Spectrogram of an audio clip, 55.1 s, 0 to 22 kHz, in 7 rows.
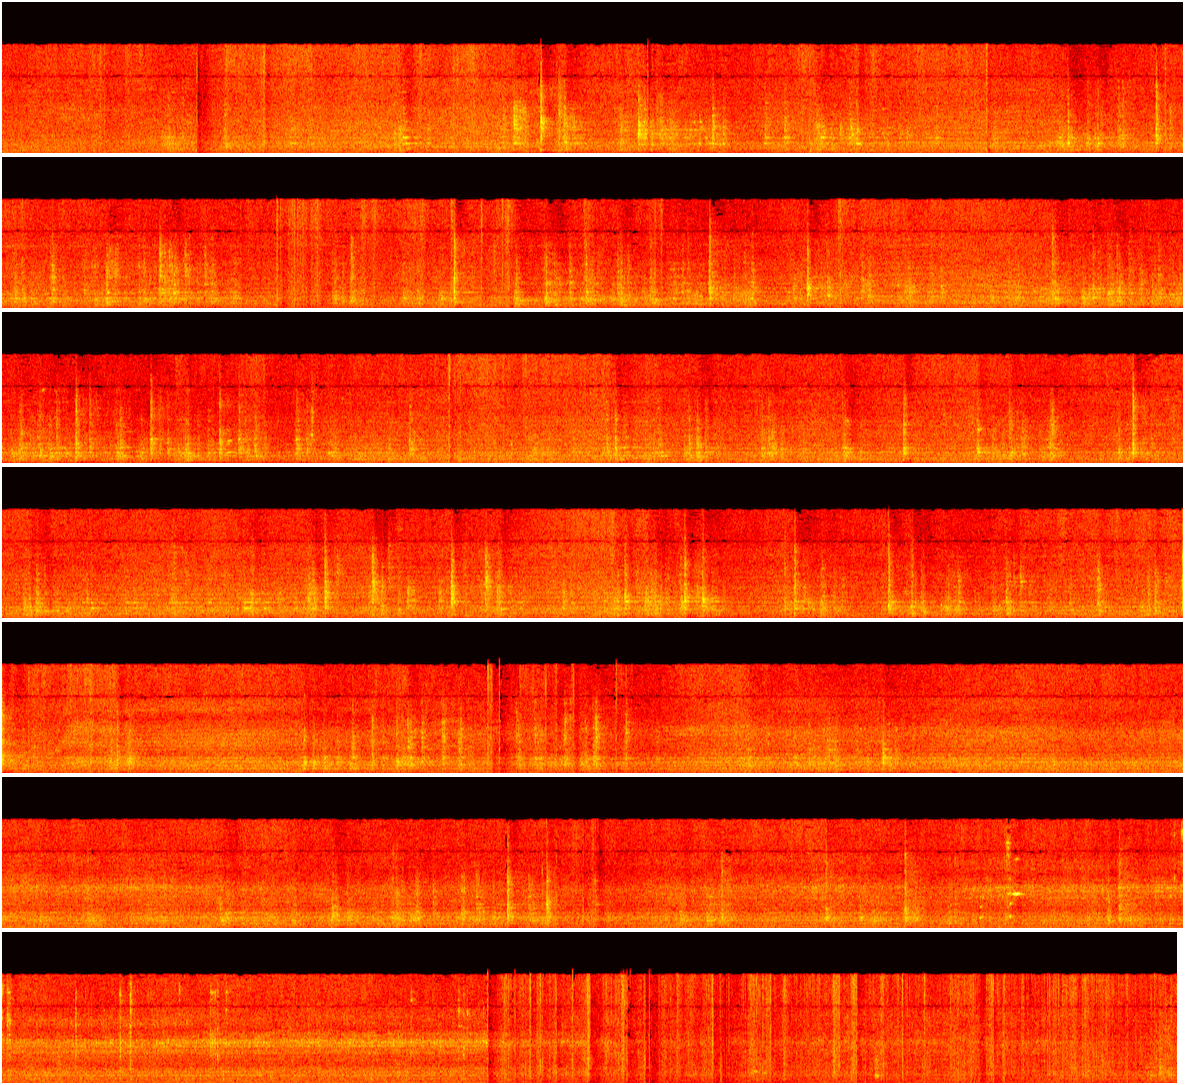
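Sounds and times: excavator diesel engine running: 0.0 - 55.0
metallic clanks and knocks: 1.0 - 18.7.

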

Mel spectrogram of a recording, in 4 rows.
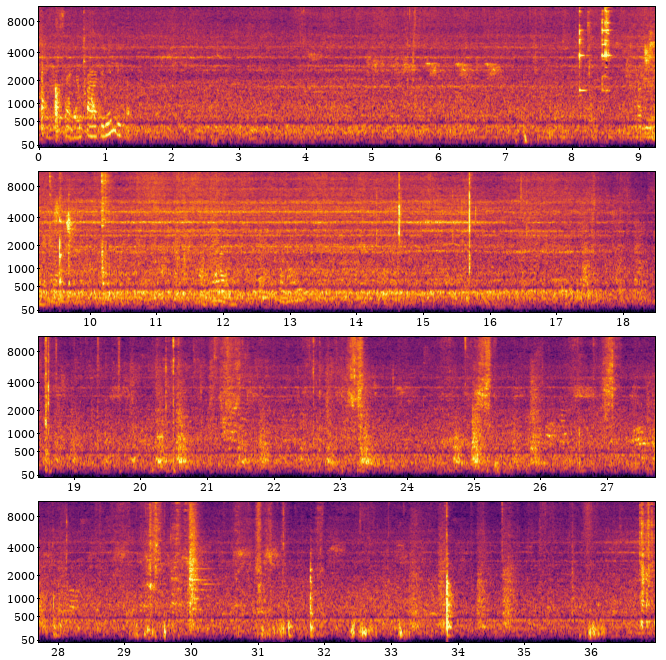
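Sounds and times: broth boiling and bubbling: 0.0 - 30.7
kitchen utensils clinking: 8.1 - 10.4, 29.8 - 30.4.

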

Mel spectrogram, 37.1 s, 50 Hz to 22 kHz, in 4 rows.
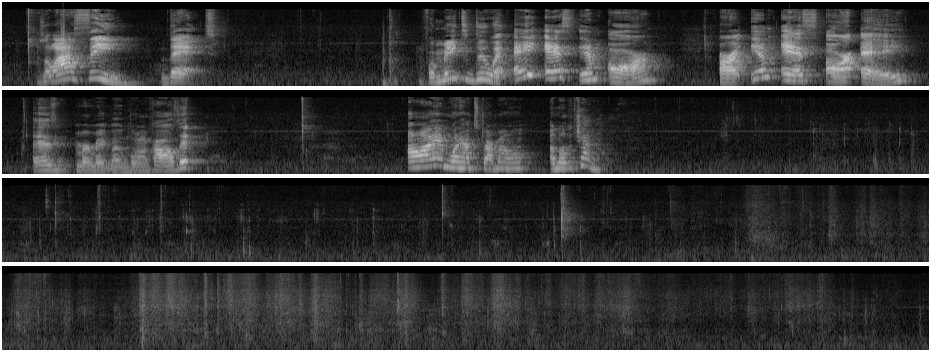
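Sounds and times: chewing and mouth sounds: 15.7 - 27.9
wet clicks and smacks: 24.1 - 24.4.

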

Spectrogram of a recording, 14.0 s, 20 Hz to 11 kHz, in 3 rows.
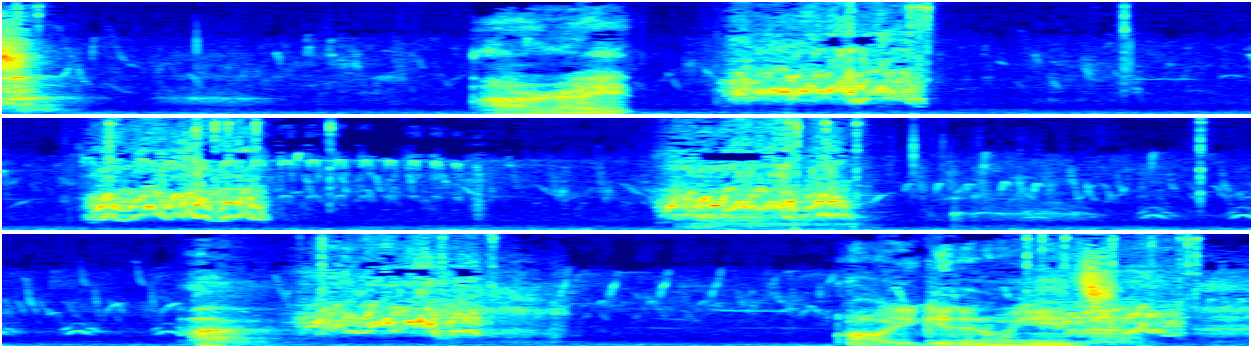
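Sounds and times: faint birdsong: 0.0 - 14.0
fishing reel cranking: 2.6 - 3.6, 5.0 - 6.0, 7.1 - 8.2, 10.1 - 11.5, 13.1 - 14.0.

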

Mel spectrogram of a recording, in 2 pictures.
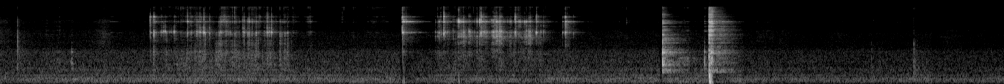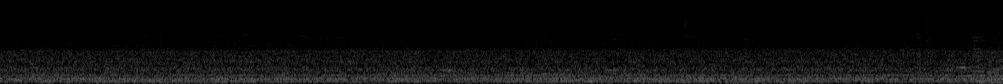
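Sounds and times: coin knocking down: 1.5 - 3.2, 4.0 - 5.8.

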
